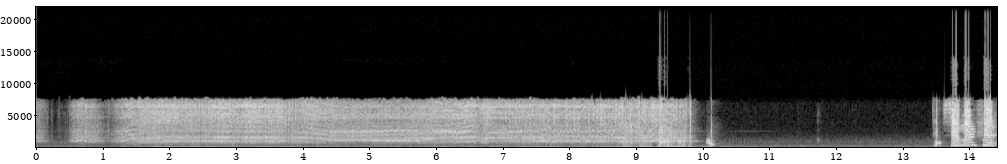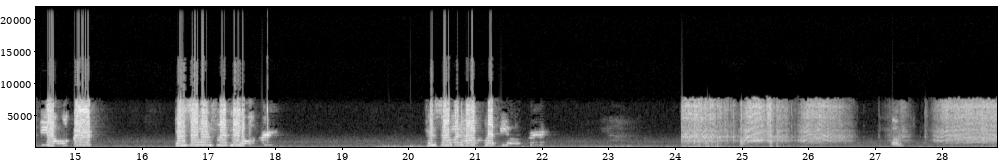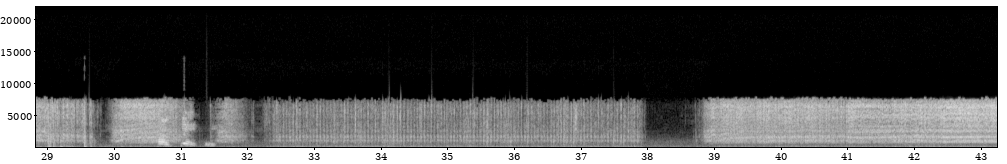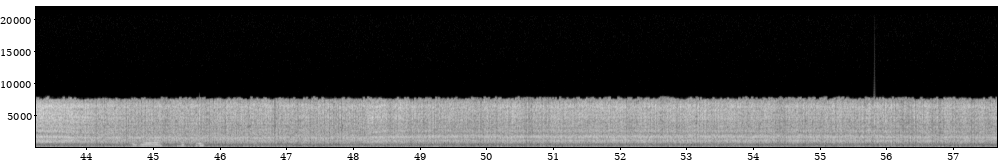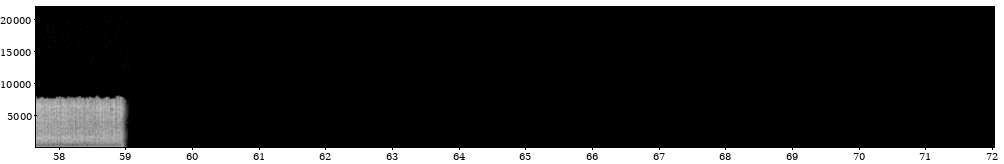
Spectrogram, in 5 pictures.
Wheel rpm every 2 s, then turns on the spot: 100, 220, 170, 200, 190, 0, 0, 0, 0, 0, 0, 10, 130, 40, 120, 60, 30, 40, 40, 110, 220, 220, 200, 200, 220, 230, 240, 230, 210, 200, 150, 140, 110, 80, 70, 0.
32-38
